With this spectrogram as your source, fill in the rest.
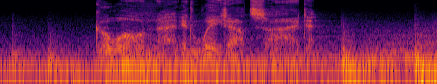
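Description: A middle-aged man speaks in a low, gruff voice.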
